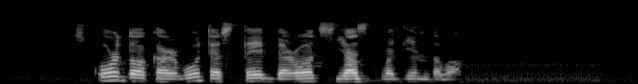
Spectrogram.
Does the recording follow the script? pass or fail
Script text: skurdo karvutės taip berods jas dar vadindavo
fail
